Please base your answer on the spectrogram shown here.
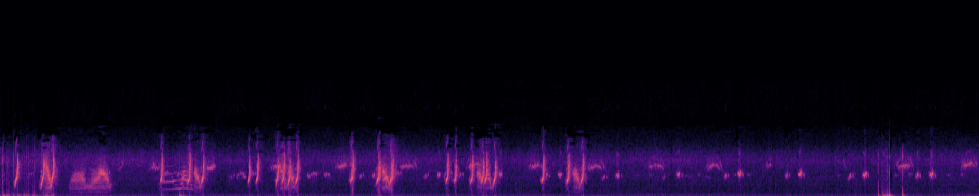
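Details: Female common quail (madi batair) calling, offered for the morning: short high chirps and sharp clicks repeated irregularly about once a second, with a few louder broadband snaps at the start and near the end.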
